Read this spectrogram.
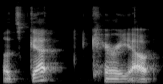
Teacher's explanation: So there's no release of air after the T. And I also use a stop T on this one. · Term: unreleased stop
